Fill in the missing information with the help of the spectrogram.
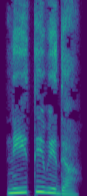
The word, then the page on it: ನೆತ್ತಿವತ್ತು: nettivattu; Kannada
